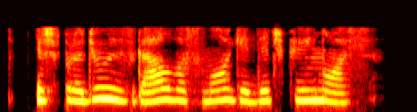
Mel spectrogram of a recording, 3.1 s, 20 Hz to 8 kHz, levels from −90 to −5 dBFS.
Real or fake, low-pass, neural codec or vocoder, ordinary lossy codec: real; 7.2 kHz; none; AAC, 16 kbps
